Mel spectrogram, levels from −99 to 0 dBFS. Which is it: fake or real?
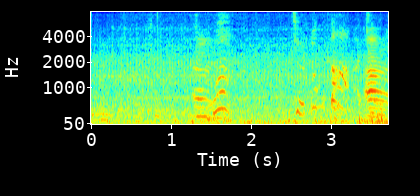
real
